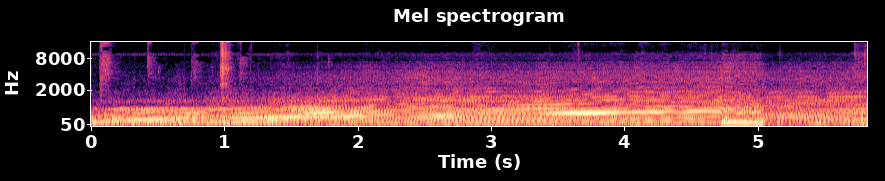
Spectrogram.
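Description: Audi RS5's V8 accelerating hard, heard from inside the cabin. The engine note climbs steadily for nearly five seconds, drops sharply at a gear change, then pulls again.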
